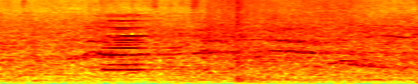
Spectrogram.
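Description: An electronic starting horn sounds one short beep, about half a second long, a second in, starting a swim race, over steady crowd chatter in a large pool hall.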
